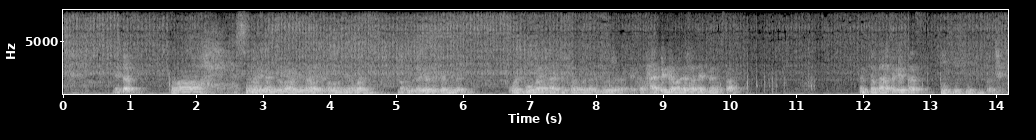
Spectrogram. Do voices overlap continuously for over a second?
Yes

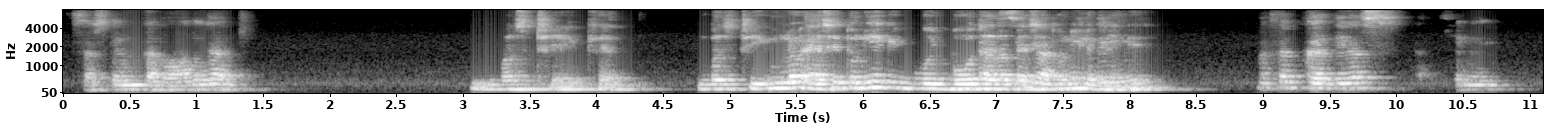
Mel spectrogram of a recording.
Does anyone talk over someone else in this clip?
Yes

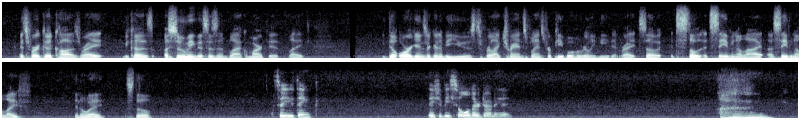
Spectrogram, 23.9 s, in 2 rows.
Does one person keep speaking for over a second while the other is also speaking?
No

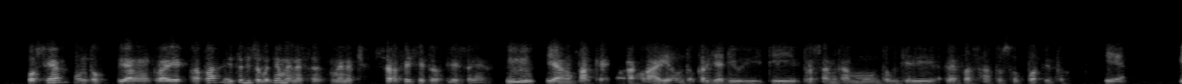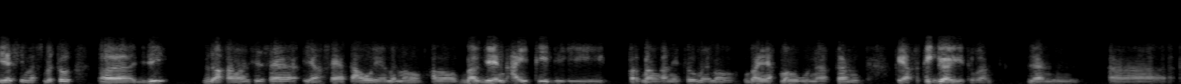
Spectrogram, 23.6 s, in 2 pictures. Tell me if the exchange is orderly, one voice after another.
Yes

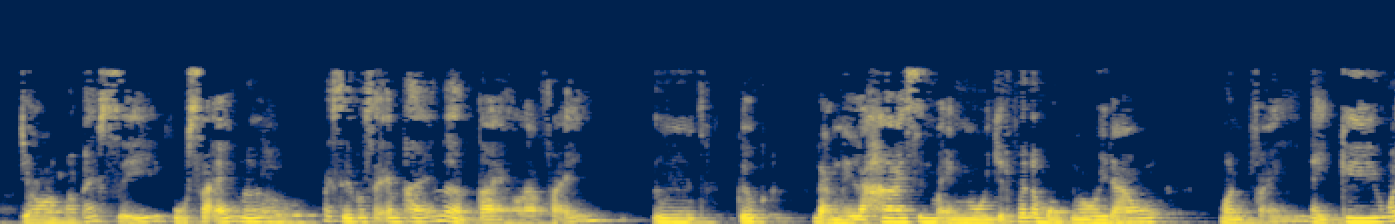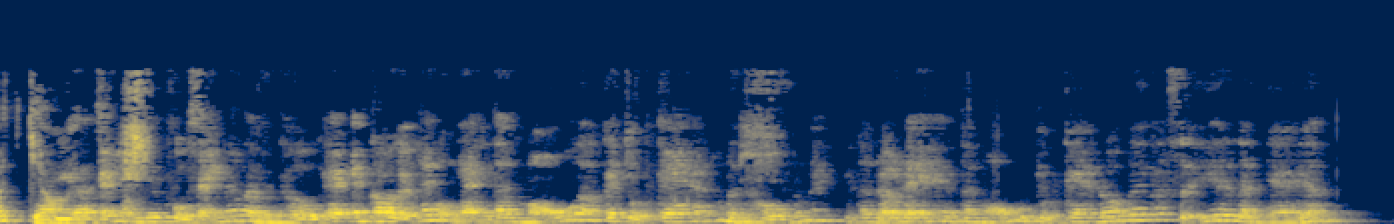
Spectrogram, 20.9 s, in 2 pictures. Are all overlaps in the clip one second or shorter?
Yes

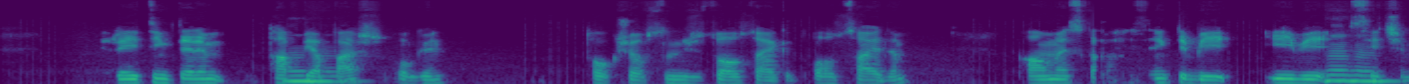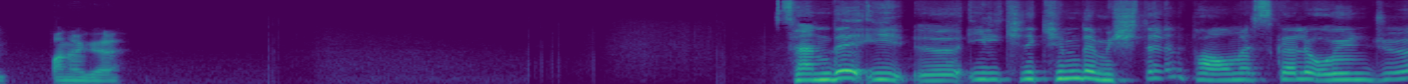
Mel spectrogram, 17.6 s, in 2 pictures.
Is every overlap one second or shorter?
Yes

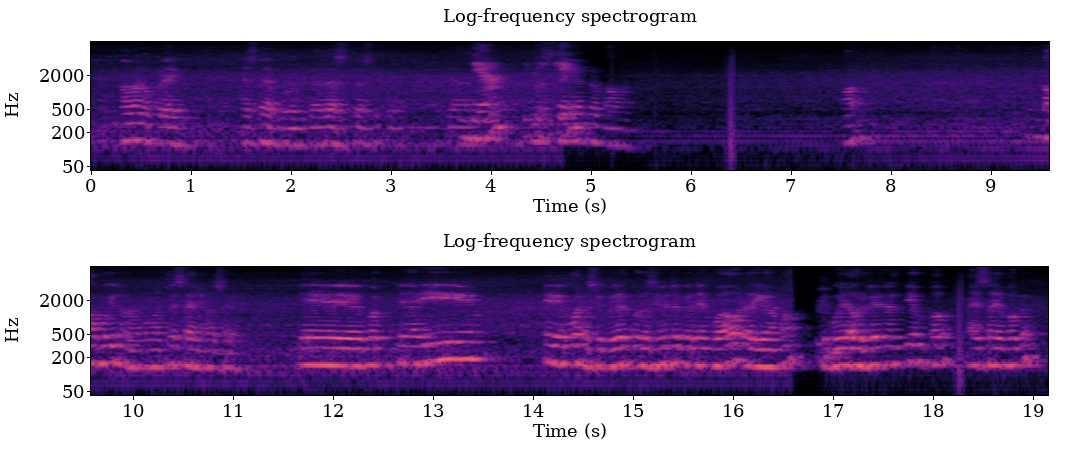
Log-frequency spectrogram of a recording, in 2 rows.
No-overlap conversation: No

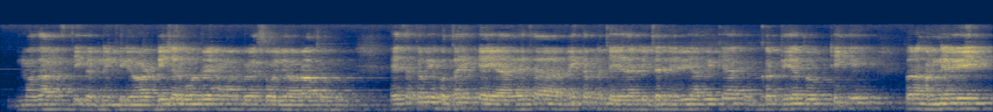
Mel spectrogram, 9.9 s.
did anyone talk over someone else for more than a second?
No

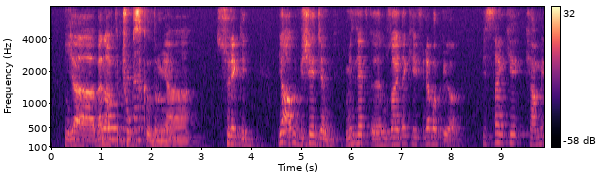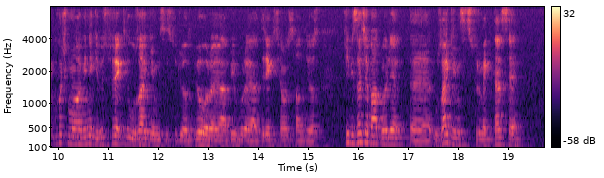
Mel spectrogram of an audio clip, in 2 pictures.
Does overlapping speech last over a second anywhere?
Yes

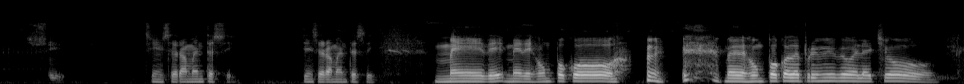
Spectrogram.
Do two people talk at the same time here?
No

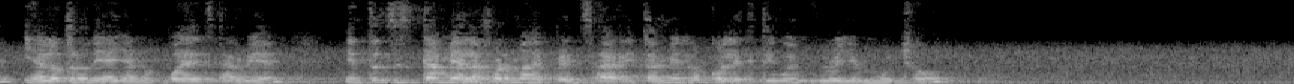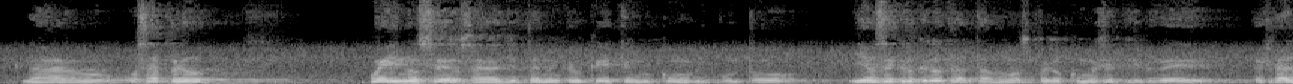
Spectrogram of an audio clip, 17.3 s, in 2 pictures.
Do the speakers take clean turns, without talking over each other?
Yes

